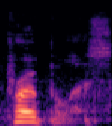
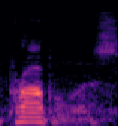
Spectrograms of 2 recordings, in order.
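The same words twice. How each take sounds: First: It is said the Canadian beekeeper's way. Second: It is said the speaker's own usual way. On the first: Someone else says it this way. "he says propolis" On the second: This is how the speaker normally says it. "and I say propolis"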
